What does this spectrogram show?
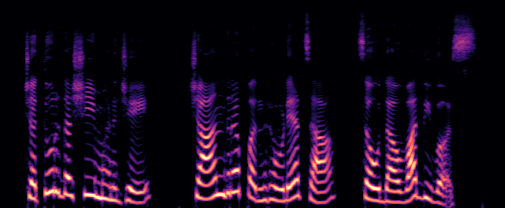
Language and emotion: Marathi, neutral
